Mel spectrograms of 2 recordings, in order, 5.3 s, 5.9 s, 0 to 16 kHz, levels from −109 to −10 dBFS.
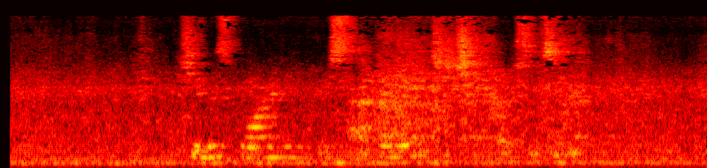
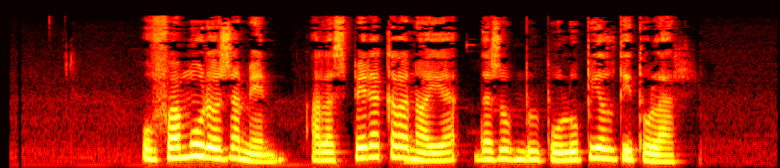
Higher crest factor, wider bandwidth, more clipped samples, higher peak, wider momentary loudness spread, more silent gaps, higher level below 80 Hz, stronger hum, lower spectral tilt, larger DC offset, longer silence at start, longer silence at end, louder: about the same, 22 dB vs 20 dB; about the same, 11.5 kHz vs 11.5 kHz; neither; second, -26 dBFS vs -2 dBFS; first, 14 LU vs 9 LU; neither; second, -74 dBFS vs -68 dBFS; neither; second, -3 dB/octave vs -6.5 dB/octave; neither; second, 0.1 s vs 1.05 s; second, 0 s vs 0.8 s; second, -46 LUFS vs -21 LUFS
